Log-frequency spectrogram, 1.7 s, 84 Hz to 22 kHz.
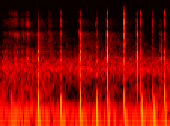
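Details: Audi R8 paddle shifter after removing a broken-off plastic clip piece that was keeping the button from being pressed: crisp, sharp, distinct plastic clicks in quick succession, switch actuating normally.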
